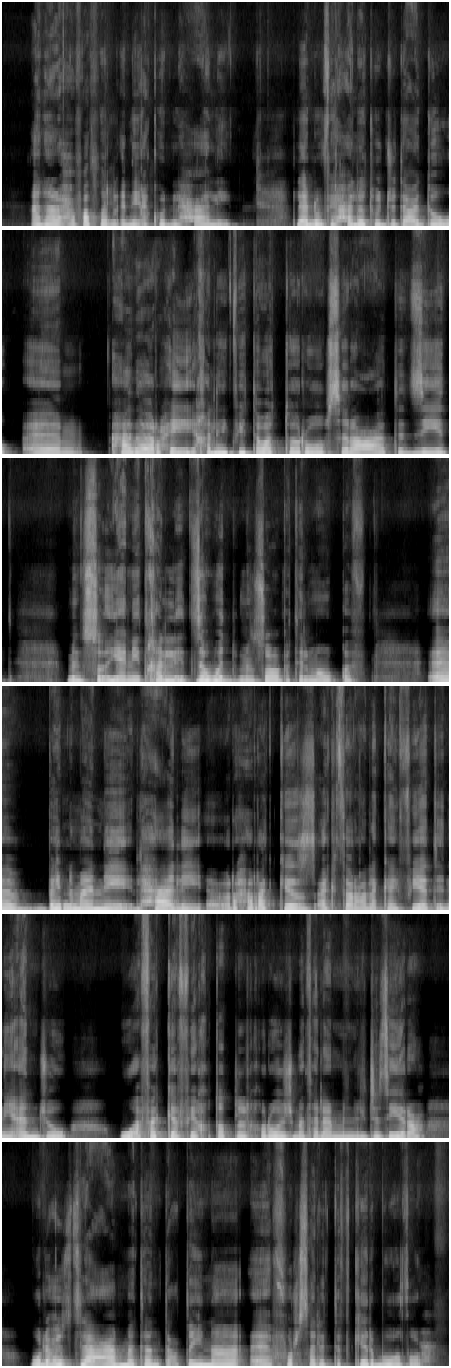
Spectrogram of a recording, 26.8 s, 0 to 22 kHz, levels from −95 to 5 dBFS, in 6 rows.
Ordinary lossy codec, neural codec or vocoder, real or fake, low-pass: none; none; real; none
